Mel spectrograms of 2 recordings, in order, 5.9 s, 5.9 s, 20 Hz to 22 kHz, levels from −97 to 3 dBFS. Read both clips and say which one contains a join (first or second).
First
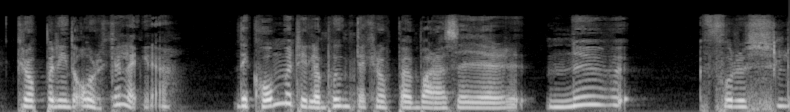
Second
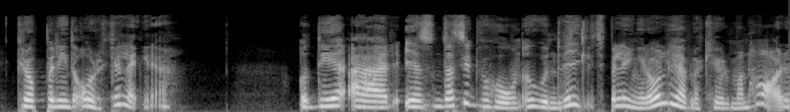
first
